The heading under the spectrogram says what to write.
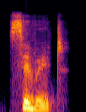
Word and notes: civet: Indian

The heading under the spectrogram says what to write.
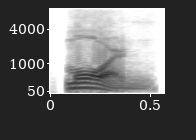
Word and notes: mourn: American English

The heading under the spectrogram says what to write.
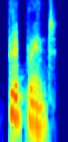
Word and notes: preprint: Indian

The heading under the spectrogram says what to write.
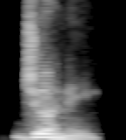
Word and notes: journey: Indian

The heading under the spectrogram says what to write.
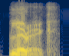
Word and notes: lyric: British English

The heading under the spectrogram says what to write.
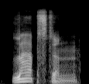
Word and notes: lapstone: British English

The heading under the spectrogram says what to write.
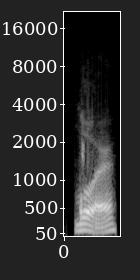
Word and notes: Moor: American English

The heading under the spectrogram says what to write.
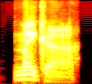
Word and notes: maker: British English

